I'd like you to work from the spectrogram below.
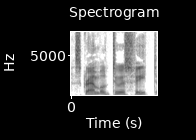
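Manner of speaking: ordinary delivery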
